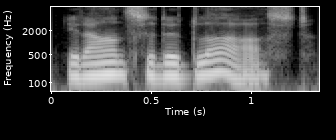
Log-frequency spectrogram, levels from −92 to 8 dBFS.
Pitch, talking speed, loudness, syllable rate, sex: 150 Hz, 180 wpm, -16 LUFS, 5.0 syllables/s, male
